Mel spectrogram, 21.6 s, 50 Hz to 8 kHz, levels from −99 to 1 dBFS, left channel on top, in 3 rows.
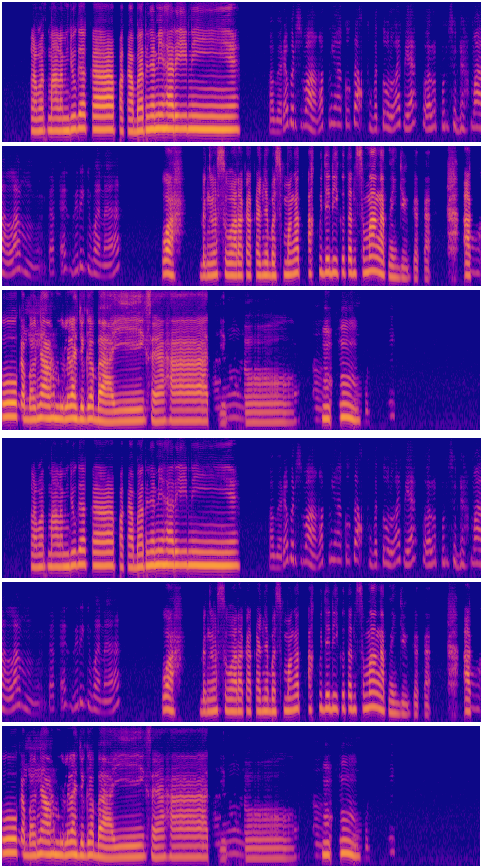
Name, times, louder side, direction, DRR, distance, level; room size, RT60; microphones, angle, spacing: voice 1, 0.4-3.6 9.6-9.9 10.1-11.6 11.9-13.6 13.9-17.7 18.0-18.8 19.2-19.7, left 3 dB, 75° left, 2.2 m, -27 dB
voice 2, 4.0-9.0 14.2-15.2 17.3-18.0 19.0-19.2 19.4-19.8 20.2-20.3, left 3 dB, 25° left, 4.1 m, -48 dB
open air
head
